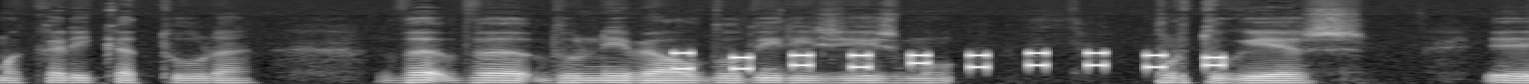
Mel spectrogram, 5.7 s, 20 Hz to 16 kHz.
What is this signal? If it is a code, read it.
DTMF, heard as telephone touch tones, dialled by machine, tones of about 70 ms, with speech in Portuguese. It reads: 3185059957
